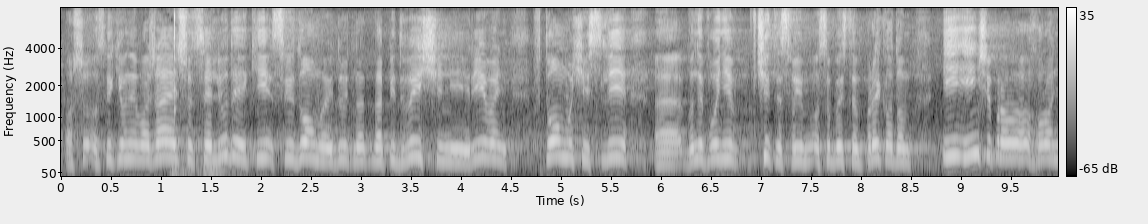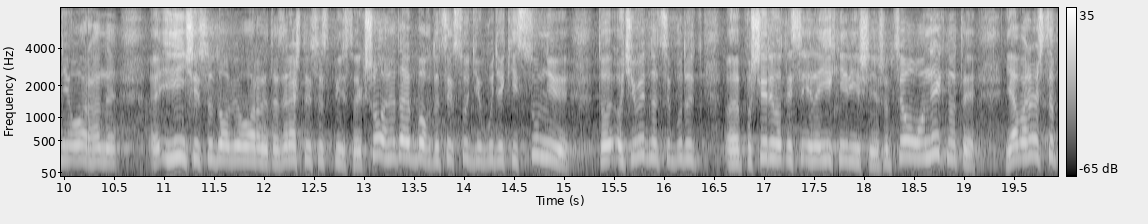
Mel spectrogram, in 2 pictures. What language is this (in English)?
Ukrainian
